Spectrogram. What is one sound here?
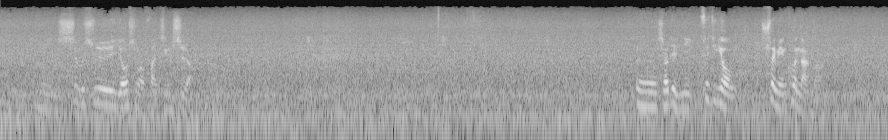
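A young man asks questions calmly nearby.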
